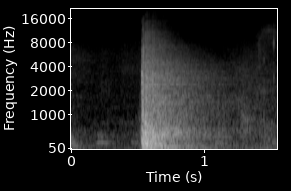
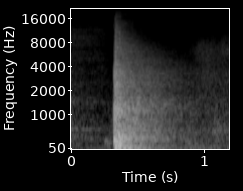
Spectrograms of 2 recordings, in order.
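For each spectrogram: First: One broad, mid-low slam with a brief buzzy tail: a frameless car door that shuts with a plasticky rattle. Second: One deep, muffled thud with almost no rattle: a rear car door shutting firmly and solidly.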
